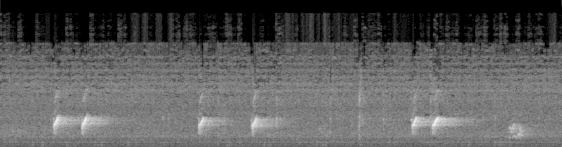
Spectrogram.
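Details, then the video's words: Red-whiskered bulbul in India: paired and single sharp, high chirps with brief ringing tails, followed by one lower, softer note near the end, over faint hiss. "red whiskered bulbul singing 🎶 indian bulbul bird sound"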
